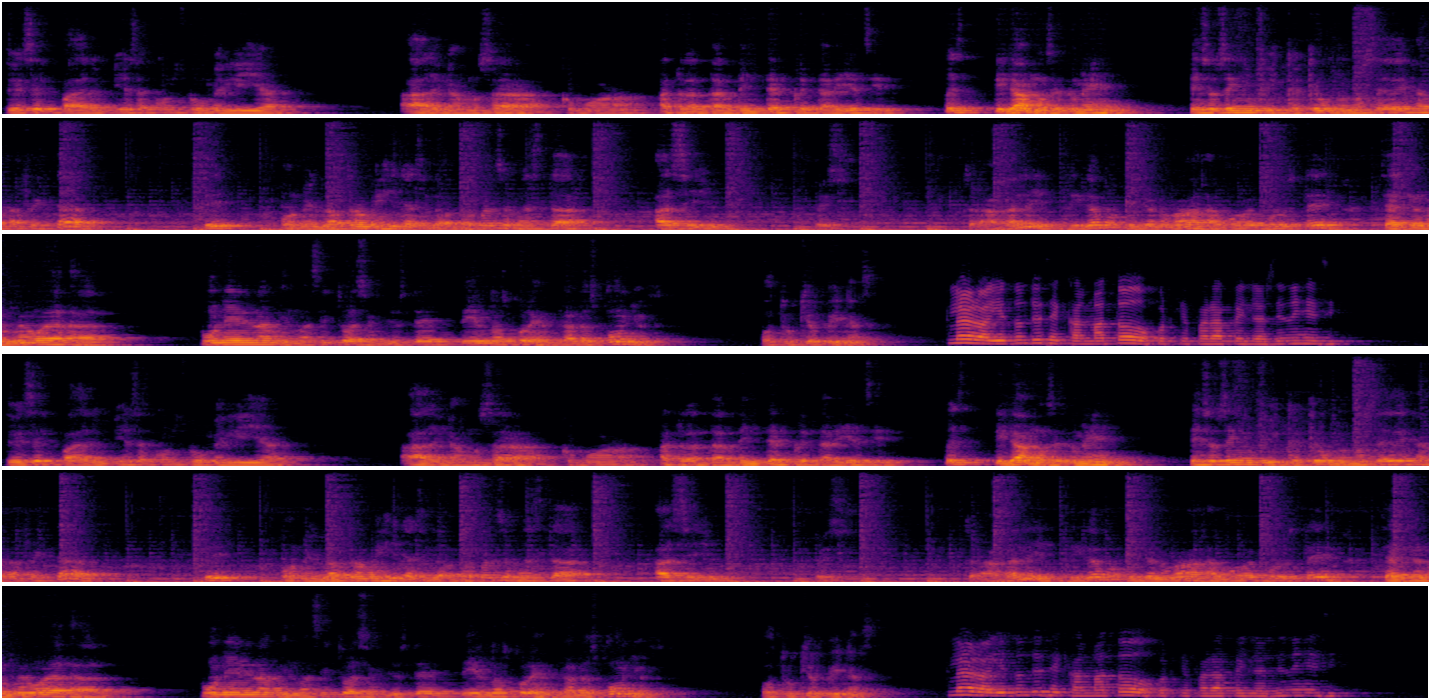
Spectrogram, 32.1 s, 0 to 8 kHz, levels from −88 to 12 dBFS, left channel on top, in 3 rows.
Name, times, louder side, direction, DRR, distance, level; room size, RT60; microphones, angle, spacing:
voice 1, 0.0-2.1 3.0-6.6 7.1-8.4 8.9-11.4 12.2-12.4 12.8-15.0 15.6-16.1 16.8-16.9 17.9-20.7 21.1-22.2 22.9-26.2 27.1-27.9, equal, 30° left, -2 dB, 3.6 m, -22 dB
sound 1, 9.2-21.5, equal, 10° right, 4.6 m, -36 dB
voice 2, 28.5-31.4, left 3 dB, 85° left, 8 dB, 1.1 m, -30 dB
16.0 x 9.9 x 3.3 m, 0.64 s
head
